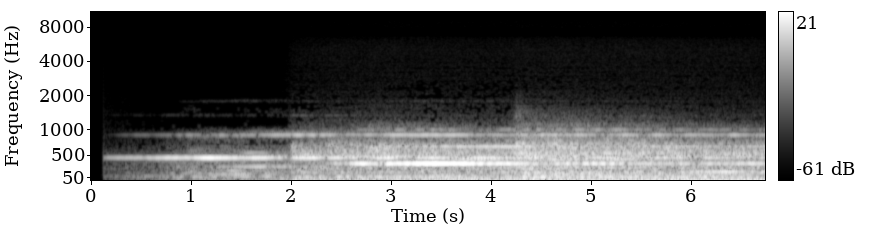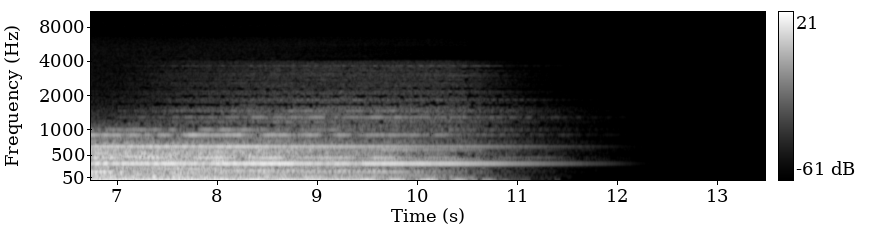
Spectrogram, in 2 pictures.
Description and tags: An eerie ghost effect I created from sampling metallic sounds and processing them
sci, sinister, fi, creepy, synth, haunted, eerie, phantom, spectre, ghost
